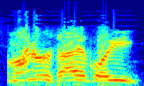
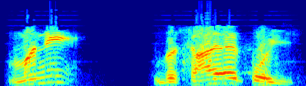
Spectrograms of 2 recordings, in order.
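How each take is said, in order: First: The word man ends without an i vowel. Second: The word man ends with an added i vowel. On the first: The speaker calls it wrong. "ਟਿੱਪੀ ਨਹੀਂ ਹੈ ਮਨ ਨੂੰ" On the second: The speaker calls it right. "ਮਨੀ ਲਫ਼ਜ਼ ਸਿਆਰੀ ਨਾਲੇ ਹੁੰਦਾ"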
